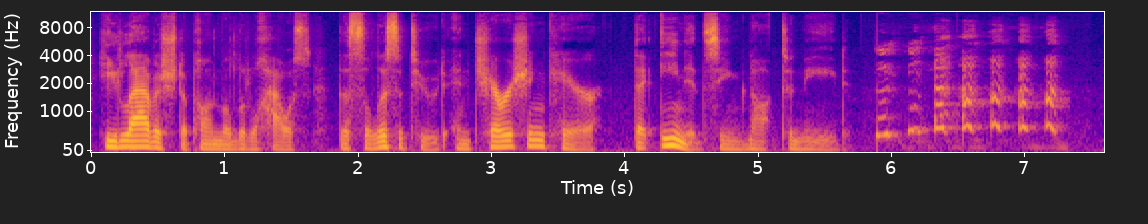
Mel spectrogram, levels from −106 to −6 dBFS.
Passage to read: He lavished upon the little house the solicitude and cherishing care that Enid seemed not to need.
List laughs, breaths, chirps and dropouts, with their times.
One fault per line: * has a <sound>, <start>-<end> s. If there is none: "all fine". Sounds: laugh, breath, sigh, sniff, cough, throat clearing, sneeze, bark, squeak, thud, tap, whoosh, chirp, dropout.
* has a laugh, 5.9-7.4 s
